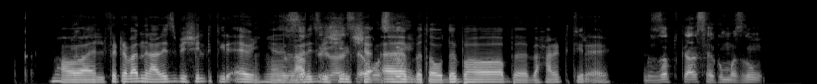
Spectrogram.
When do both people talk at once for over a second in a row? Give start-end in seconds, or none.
2.7-4.2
